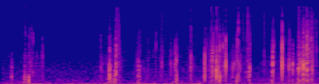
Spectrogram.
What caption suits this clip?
I took the recording of horse hooves on gravel and reversed to get a different popping texture.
